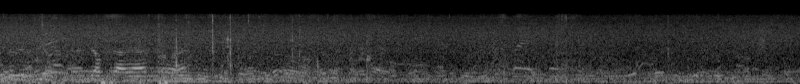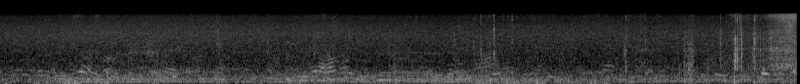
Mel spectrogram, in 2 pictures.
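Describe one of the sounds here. Several young women chat and murmur close by outdoors.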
